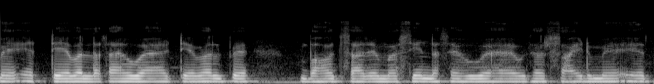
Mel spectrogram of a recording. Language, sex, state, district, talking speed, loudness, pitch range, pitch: Hindi, male, Haryana, Jhajjar, 165 wpm, -16 LUFS, 130-135 Hz, 135 Hz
